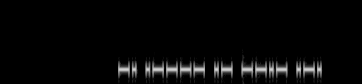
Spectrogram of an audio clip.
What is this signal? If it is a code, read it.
Morse code, heard as a keyed tone, about 36 wpm, 700 Hz. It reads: N1AQR
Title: USA Call Signs - 5 Characters - 4x Character Spacing - 35wpm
